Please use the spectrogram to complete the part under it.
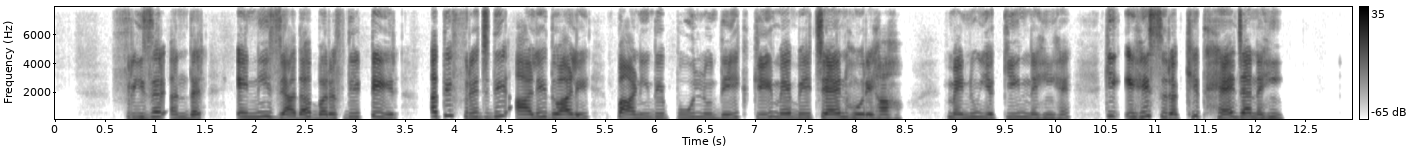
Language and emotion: Punjabi, fearful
